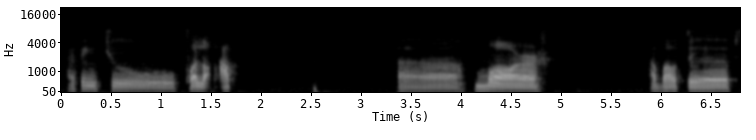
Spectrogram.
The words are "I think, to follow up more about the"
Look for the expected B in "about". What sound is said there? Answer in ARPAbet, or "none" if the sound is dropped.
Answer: B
